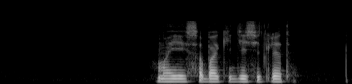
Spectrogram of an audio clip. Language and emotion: Russian, neutral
